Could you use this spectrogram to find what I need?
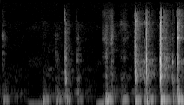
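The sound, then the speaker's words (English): Typing on a computer keyboard: a short, irregular burst of about a dozen quick key presses, louder toward the end, with no talk. “I think I typed it in a little funny.”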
